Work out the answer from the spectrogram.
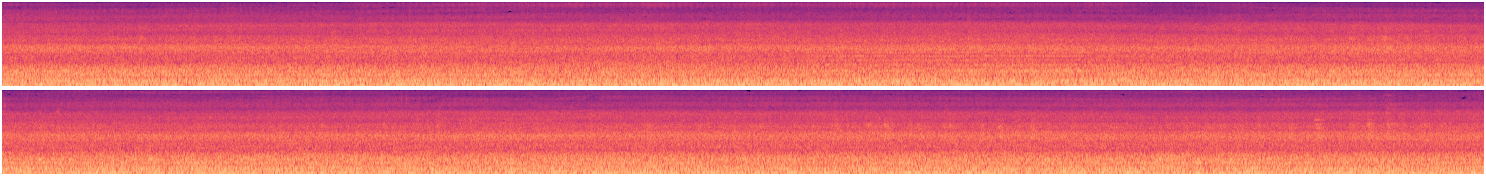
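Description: A goods train of open freight wagons rolling past at a steady speed: a continuous, even rumble of steel wheels on the rails.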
